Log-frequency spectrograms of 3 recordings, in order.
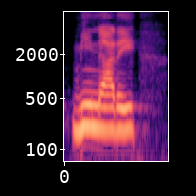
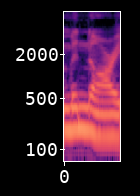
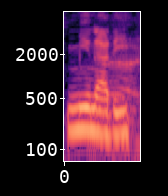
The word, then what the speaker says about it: Minari: Asian Americans with Steven Yeun and him starring in Minari. That's the pronunciation. It's not Minari. It's Minari.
